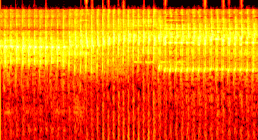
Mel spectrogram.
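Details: Champion lovebird in a long, fast, high-pitched chattering run: dense rapid pulses at about three per second, buzzy and steady, shifting slightly lower partway through, with no other clear sounds.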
